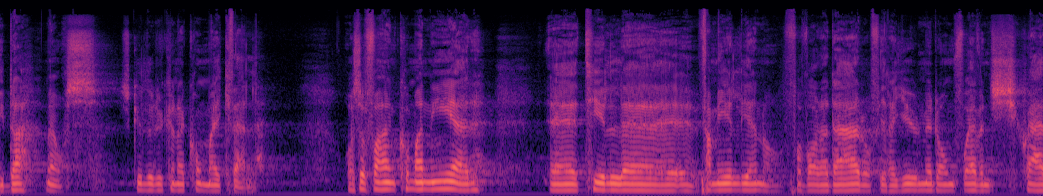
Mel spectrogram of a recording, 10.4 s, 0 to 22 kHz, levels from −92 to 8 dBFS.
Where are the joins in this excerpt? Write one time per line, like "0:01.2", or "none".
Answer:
none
